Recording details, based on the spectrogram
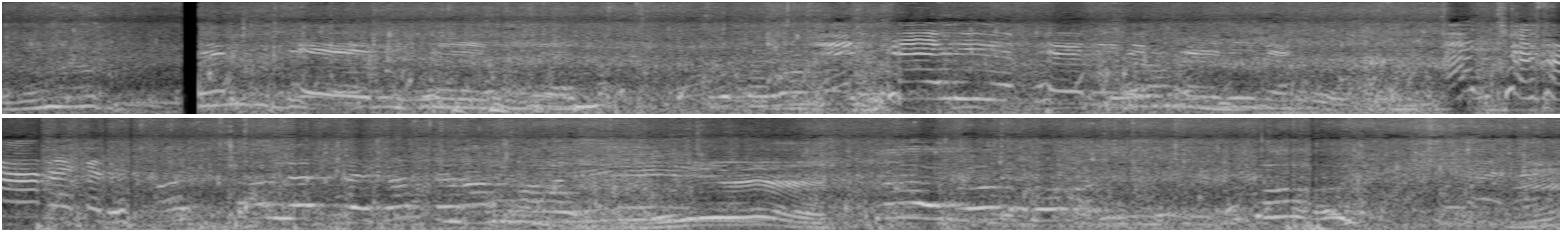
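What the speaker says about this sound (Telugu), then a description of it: "ఈ కొండల దగ్గర నుండి వచ్చే వాటర్నే ఒక వాటర్ ఫాల్ లాగా వస్తుంది" Water at Bimunipadam Waterfalls in the Gudur hills spills and splashes in a steady, loud wash throughout, with people and children talking over it.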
